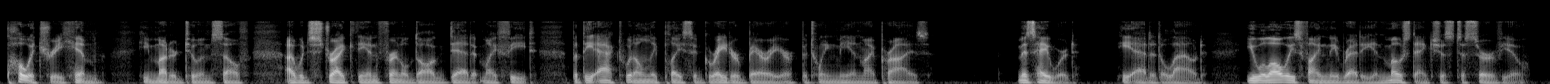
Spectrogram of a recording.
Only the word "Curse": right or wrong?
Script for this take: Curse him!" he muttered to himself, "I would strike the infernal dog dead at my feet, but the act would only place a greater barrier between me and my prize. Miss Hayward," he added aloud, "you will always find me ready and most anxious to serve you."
wrong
